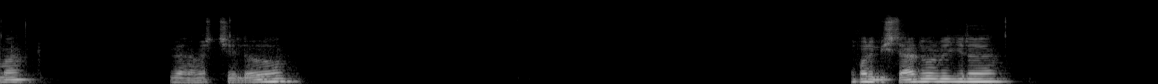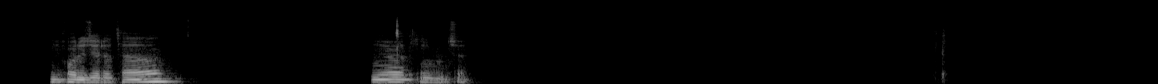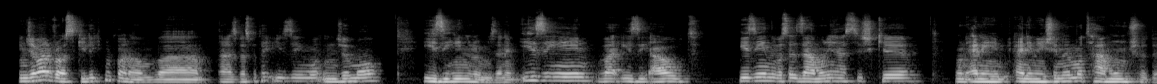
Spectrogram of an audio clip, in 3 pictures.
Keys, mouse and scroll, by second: 0.3 ctrl+z, 0.5 click, 1.2 click, 3.4-7.8 drag, 10.9 click, 11.8 click, 13.7 click, 14.1 space, 15.5 space, 16.9-20.9 drag, 20.9 space, 22.9 click, 23.7-34.7 right drag.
